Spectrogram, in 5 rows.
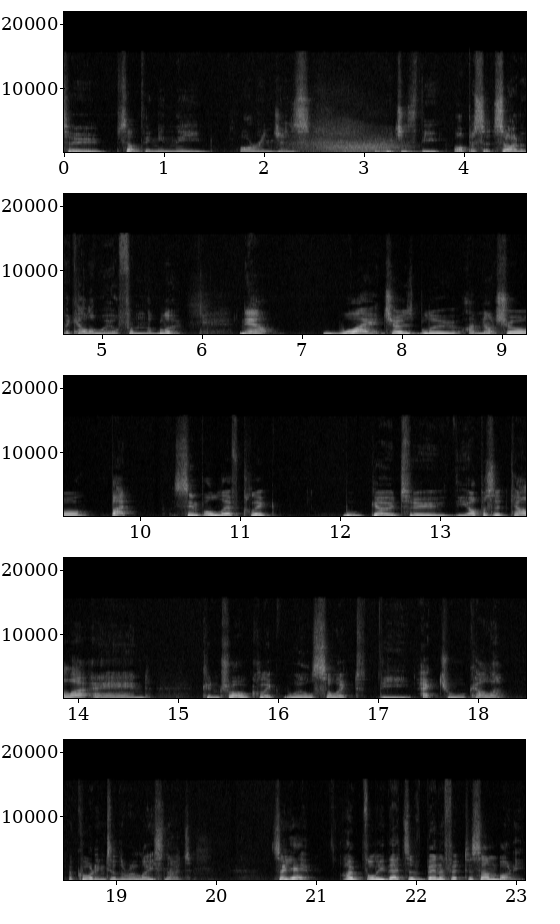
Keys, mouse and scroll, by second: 10.2 click, 14.3 ctrl+click, 14.9 ctrl+click.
